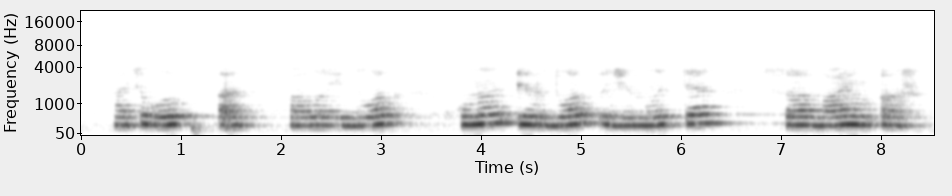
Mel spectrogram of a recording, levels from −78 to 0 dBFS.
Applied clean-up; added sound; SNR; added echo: none; none; none; reverberation time 0.5 s.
